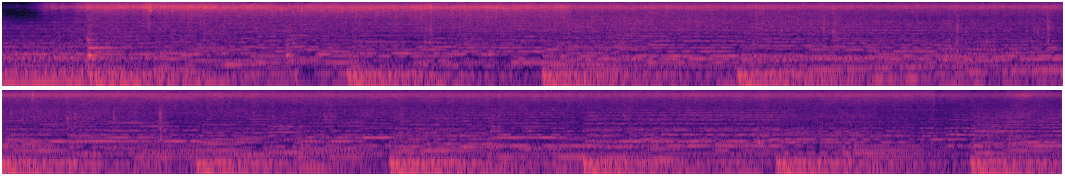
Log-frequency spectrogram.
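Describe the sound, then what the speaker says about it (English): Chopped mustard greens cooking over medium heat in a pan, a soft continuous sizzle with repeated low scraping and stirring sounds throughout, no talking. "So now it's time to add our chopped mustard greens."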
